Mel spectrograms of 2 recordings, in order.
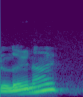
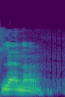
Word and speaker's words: Leno: It's Leno. Leno. I mean, it's a four-letter word. It's really not that hard to pronounce.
